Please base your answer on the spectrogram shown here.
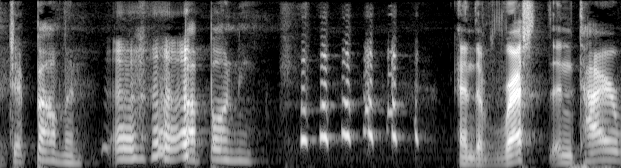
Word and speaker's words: J Balvin: And he says, J Balvin. J Balvin, man. Bad Bunny. J Balvin. Yeah. Not Hey Balvin? And it's not like Hey Balvin. Hey Balvin. No, he says J Balvin.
